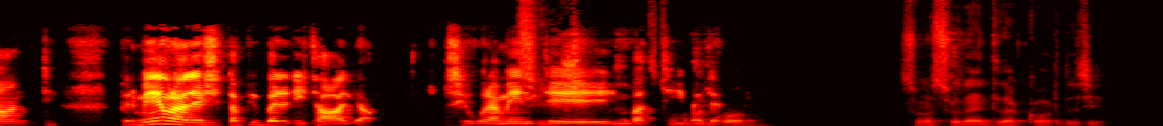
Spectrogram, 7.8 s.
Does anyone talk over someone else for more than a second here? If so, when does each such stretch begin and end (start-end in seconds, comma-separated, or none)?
3.4-4.9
